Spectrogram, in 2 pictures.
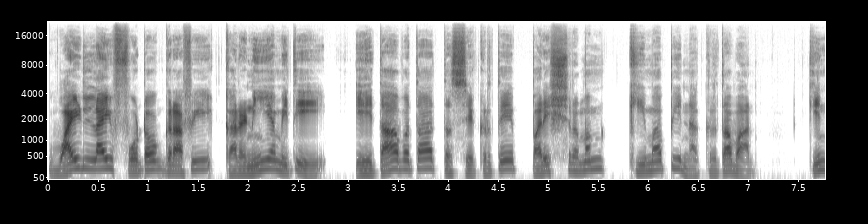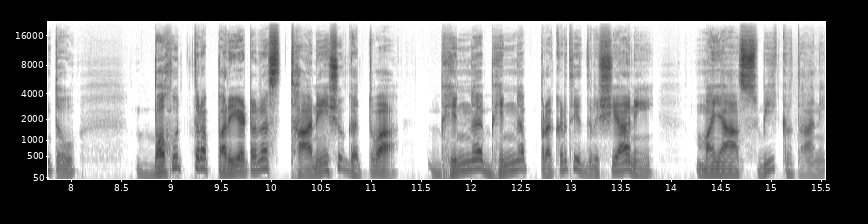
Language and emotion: Sanskrit, neutral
